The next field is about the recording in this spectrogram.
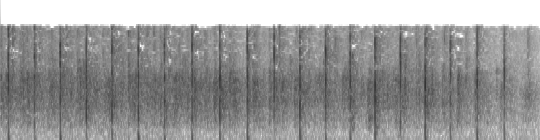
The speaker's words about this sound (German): Ähm, und ich möchte auch mal hinten dem Beamer-Dienst herzlich Danke sagen, weil die tun einen ganz, ganz wichtigen Dienst da hinten. Und vielleicht können wir denen auch mal einen kräftigen Applaus geben.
